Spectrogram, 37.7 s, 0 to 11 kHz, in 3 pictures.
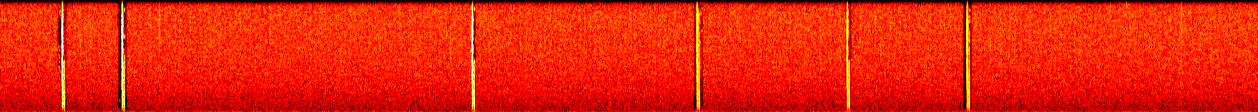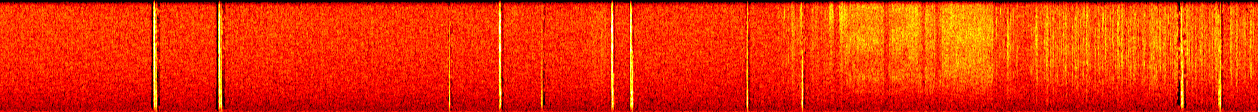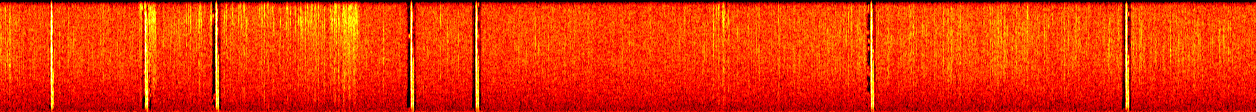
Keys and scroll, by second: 11.1 Up, 12.1 Left, 14.0 Left, 16.6 Right, 21.2 Down, 21.6 Right, 21.9 Down, 22.1 Right, 23.2 ctrl+z, 31.1 Down, 31.5 Right, 35.5 ctrl+s.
